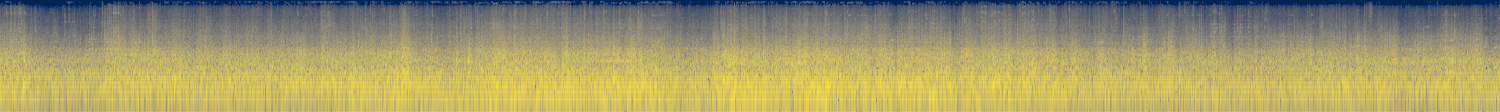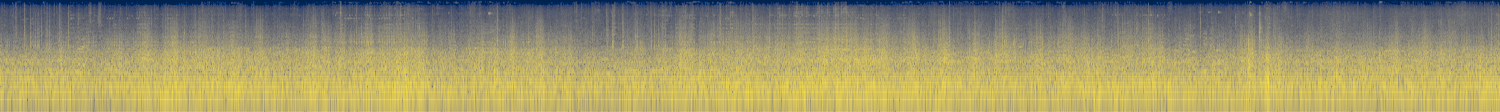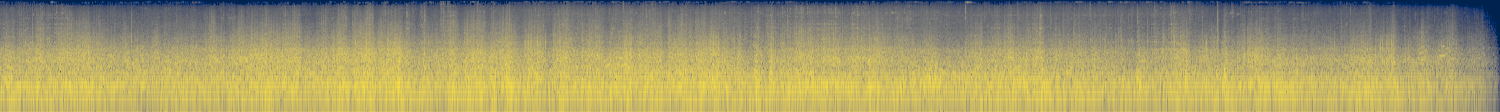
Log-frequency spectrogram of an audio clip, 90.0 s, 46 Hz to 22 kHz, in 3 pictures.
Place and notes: ride on a small train, through the derelict Spreepark area, along the rusty ferries wheel, rotten buildings and overgrown fun fair grounds.
(Sony PCM D50 120°)
Berlin, Germany, 10 June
